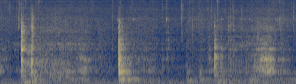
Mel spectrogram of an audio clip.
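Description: Cashews and almonds roasting in ghee in a pan, with a few stirring scrapes and soft sizzling bursts in a quiet kitchen, no talk.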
